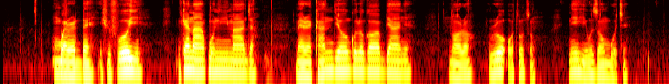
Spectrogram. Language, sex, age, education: Igbo, male, 15-29, tertiary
